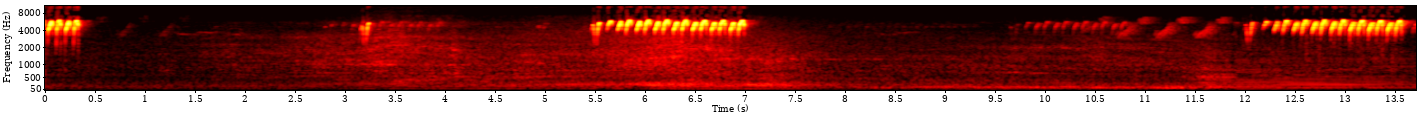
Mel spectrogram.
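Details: Mantenan (kuniran) singing at length for use as a training model for other songbirds: repeated bursts of fast, high, chattering notes, the loudest around the middle and end, separated by quieter stretches with low rumbling background noise.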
